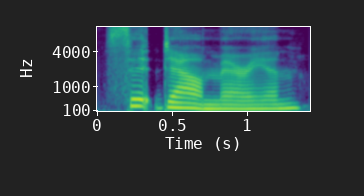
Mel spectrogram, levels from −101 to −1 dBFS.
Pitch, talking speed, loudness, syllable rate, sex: 180 Hz, 125 wpm, -17 LUFS, 3.1 syllables/s, female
